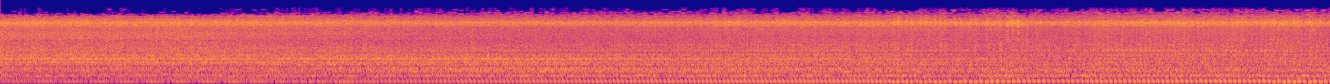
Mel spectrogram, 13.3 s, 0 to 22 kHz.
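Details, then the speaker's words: Exmark Metro 36 commercial walk-behind mower with Honda GV400 single-cylinder engine, curb find, first run on fresh gas after a recoil starter repair. Steady, even idle with no misses or knocks; purring, very smooth and healthy. "are you guys completely amazed as I am look how that's idling it's purring like a kitten man this is one of the smoothest sounding engines have had that's freakin unbelievable man"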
